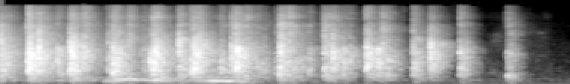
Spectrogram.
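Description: An audience claps steadily, roughly a dozen sharp claps at an even pace that grow sparser and stop after a few seconds, with no talking over it.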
